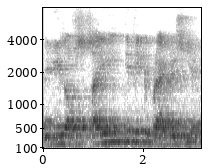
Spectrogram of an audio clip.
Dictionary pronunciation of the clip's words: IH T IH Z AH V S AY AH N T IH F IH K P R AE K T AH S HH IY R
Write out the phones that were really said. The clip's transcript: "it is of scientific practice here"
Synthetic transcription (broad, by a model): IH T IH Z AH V S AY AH N T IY P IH K P R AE K T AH S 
